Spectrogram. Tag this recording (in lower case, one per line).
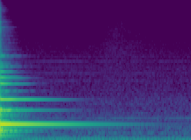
musical instrument
music
plucked string instrument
